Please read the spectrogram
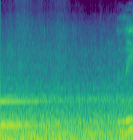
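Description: The lower, second note of a two-note electronic chime in a city bus, ringing on and fading out within the first second. Under it runs a steady low rumble from the bus.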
